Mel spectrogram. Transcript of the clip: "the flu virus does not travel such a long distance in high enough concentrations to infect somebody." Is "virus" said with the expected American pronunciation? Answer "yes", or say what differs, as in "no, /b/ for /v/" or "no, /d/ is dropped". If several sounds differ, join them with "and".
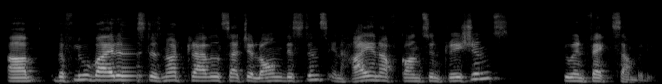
yes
